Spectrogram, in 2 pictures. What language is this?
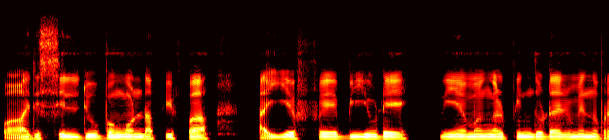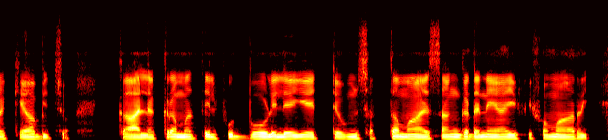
Malayalam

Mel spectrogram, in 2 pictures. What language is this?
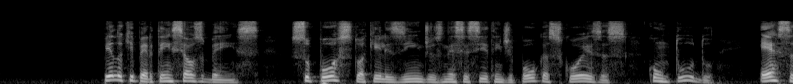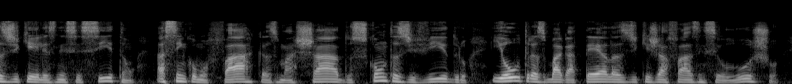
Portuguese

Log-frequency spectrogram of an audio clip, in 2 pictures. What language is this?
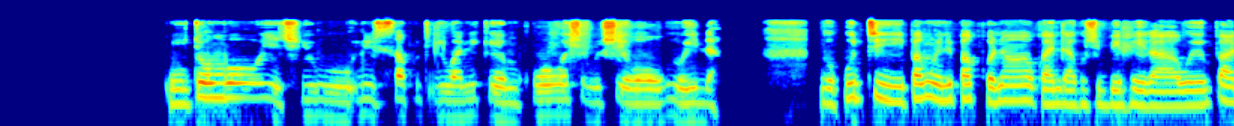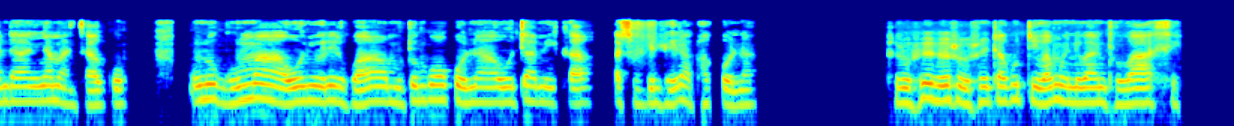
Ndau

